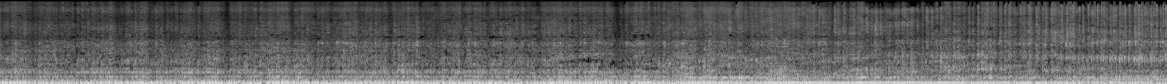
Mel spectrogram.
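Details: C6 Corvette V8 after fixing crank-no-start by restoring spring tension on a bent fuel pump relay pin terminal (pump suspected fine): deep, steady idle with even firing, no misses or stumbles; running normally.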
